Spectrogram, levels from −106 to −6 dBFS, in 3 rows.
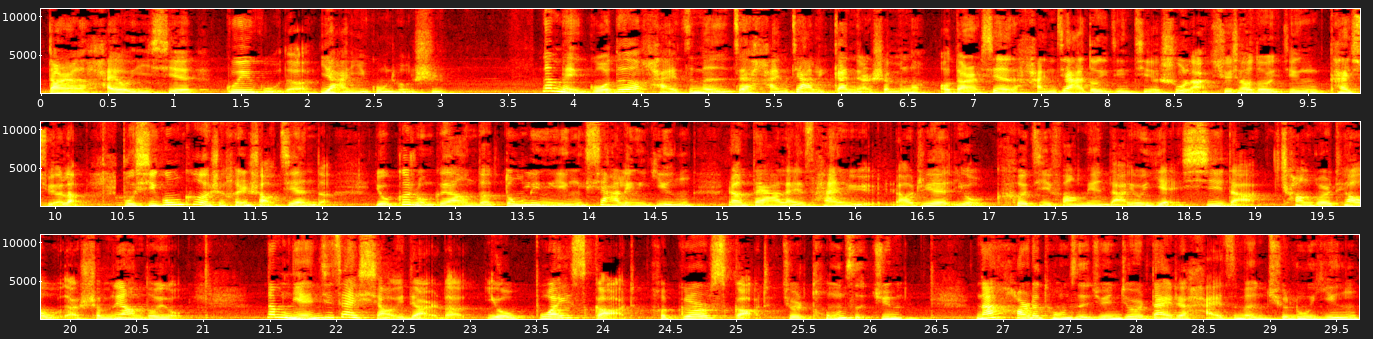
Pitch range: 180-235 Hz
